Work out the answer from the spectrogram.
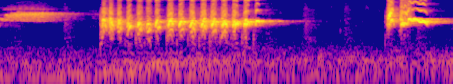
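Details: Greater green leafbird song of the kejer nembak type. A steady whistled note leads into a long rapid rattle of about fifteen harsh pulses lasting over a second, then a pause and a final buzzy flourish.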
